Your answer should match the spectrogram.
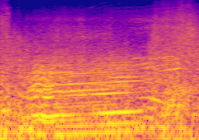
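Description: A Lamborghini car drives off with a loud, throaty engine roar that builds over about two seconds and stays strong throughout.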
